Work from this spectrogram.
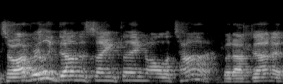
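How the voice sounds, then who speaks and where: A man talks at a fairly quick pace in an unremarkable speaking voice, fairly high in pitch, with ordinary pitch variation. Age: 60s. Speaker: technology marketer, panelist. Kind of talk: panel discussion.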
